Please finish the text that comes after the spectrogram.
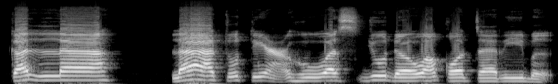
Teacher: Karena lamnya berharokat fathah diikuti alif layyinah, maka terjadi hukum bacaan mat tabi'i, panjang 2 harokat dan setiap panjang keluar dari rongga mulut.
